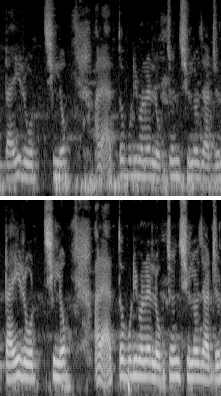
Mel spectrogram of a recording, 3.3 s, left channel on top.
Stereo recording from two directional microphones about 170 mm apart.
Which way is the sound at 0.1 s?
50° right (ahead or behind).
